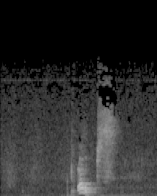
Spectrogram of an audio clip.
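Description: A short, loud vocal cry with falling pitch about a second in, trailing into a breathy burst, like a playful squeal or shout.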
